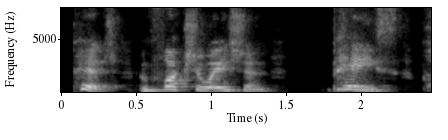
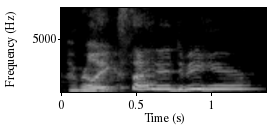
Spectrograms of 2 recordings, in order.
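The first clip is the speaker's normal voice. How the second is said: higher, brighter excited take; mean it this time; genuine excitement; 6 semitones higher, faster than usual. Shown as a demonstration. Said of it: "it doesn't have to be over the top".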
